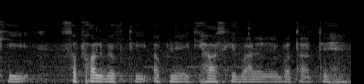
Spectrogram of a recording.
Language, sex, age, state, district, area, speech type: Hindi, male, 30-45, Bihar, Madhepura, rural, spontaneous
